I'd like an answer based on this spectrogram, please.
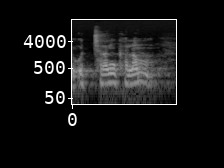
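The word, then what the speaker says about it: उच्छृंखलम्: जैसे समझ लीजिए कोई बच्चा है और यदि वो जो है ना उच्छृंखलम, इस शब्द का उच्चारण बहुत जरूरी है। उच्छृंखलम इंगा है, ये छा है, छा में रा लगा हुआ है, उच्छृंखलम।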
